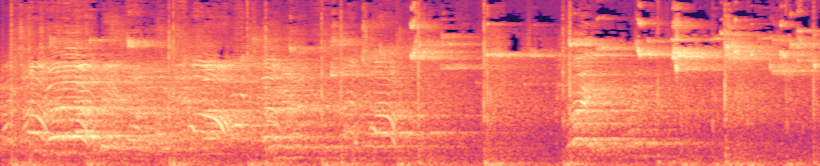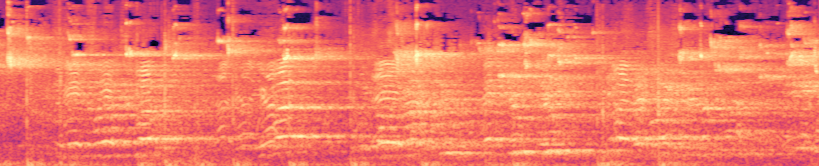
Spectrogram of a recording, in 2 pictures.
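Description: A basketball bounces with dull thumps as a player dribbles.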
